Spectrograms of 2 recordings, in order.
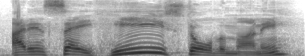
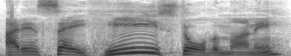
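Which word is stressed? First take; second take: he; he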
